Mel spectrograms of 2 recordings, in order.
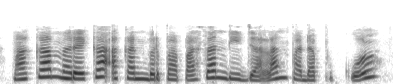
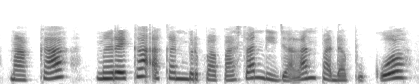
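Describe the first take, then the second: The two takes are said the same way.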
